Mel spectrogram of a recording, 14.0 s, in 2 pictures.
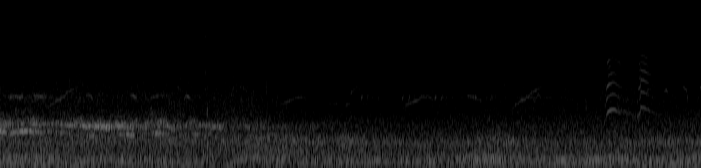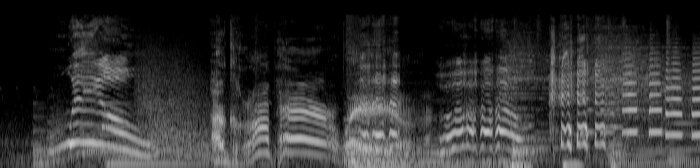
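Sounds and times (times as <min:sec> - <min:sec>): faint birds chirping: 0:00.0 - 0:07.6.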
